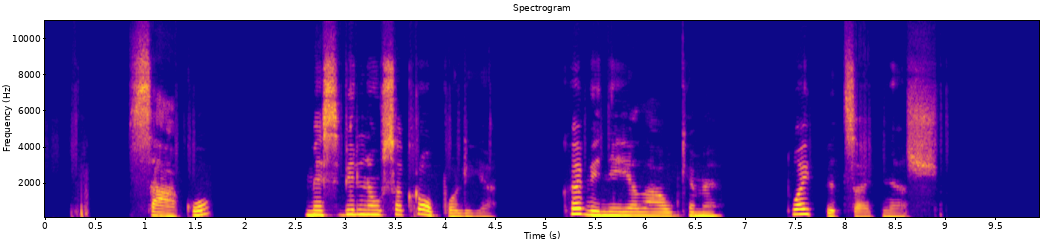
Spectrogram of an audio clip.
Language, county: Lithuanian, Vilnius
